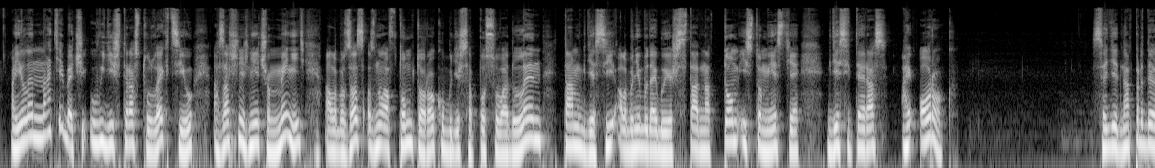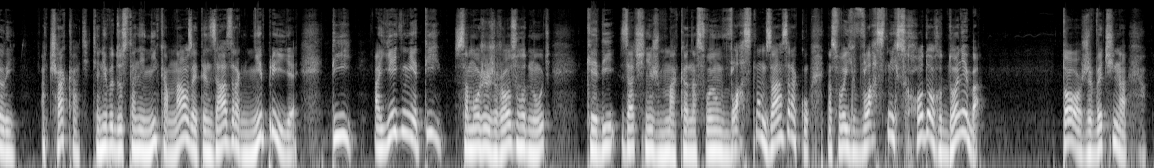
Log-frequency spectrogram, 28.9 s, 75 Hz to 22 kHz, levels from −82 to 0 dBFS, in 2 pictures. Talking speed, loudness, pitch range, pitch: 165 wpm, -12 LUFS, 125-165 Hz, 145 Hz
